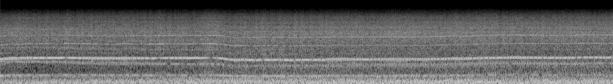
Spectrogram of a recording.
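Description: GEPRC Crown HD cinewhoop FPV drone's motors and ducted propellers whining steadily in flight, the pitch dipping slightly about two seconds in, over a low rumbling noise.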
